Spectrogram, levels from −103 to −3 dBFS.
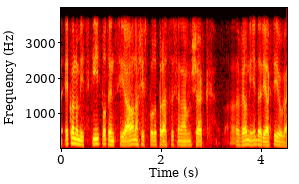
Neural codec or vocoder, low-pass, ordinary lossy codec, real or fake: codec, 16 kHz, 0.8 kbps, ZipCodec; 3.6 kHz; none; fake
